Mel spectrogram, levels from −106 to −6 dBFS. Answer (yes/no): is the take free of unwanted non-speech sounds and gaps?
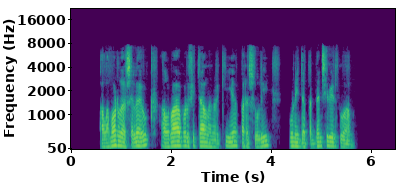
yes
